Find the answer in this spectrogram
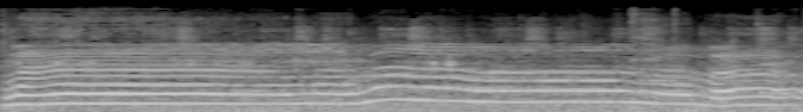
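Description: A single voice singing one long, steady, drawn-out note, stepping up in pitch about two seconds in and dropping lower near the end.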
